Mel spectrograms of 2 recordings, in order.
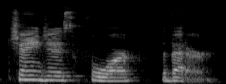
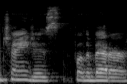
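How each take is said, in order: First: "Changes for the better" slowly, each part set apart; emphatic. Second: Said in the usual way. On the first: Shown as a demonstration. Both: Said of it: "Let's just make sure we emphasize that".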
